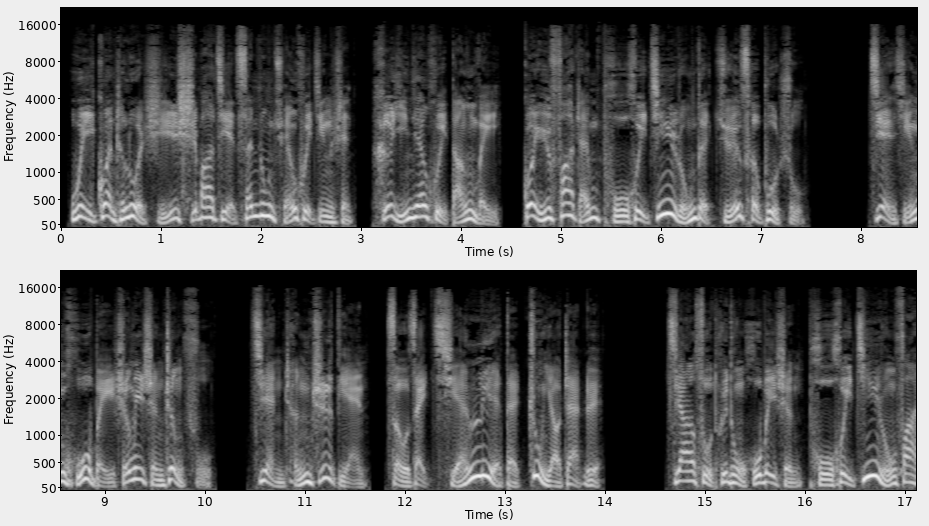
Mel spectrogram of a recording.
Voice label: 男 解说 金融服务网格化 城乡金融一体化发展

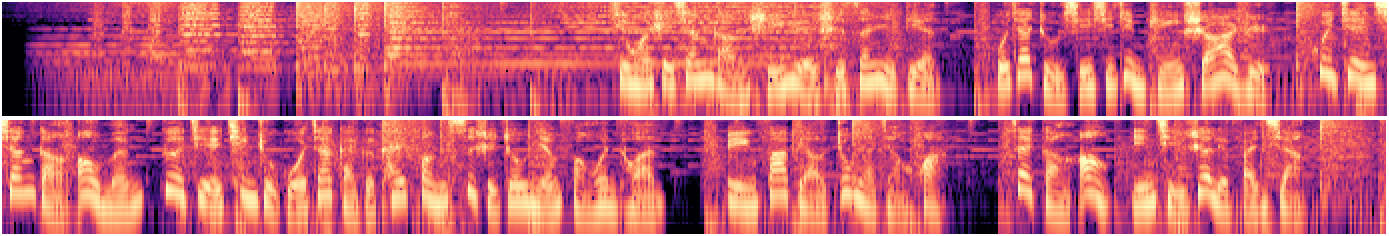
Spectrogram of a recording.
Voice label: 女 新闻快讯

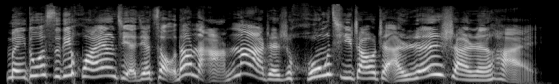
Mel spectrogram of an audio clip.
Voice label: 女 模仿, 国语女声配音; 宋丹丹

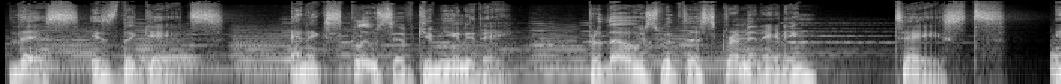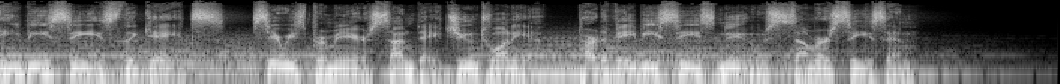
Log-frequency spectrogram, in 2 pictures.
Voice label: 外籍男 电视广告; The Gates

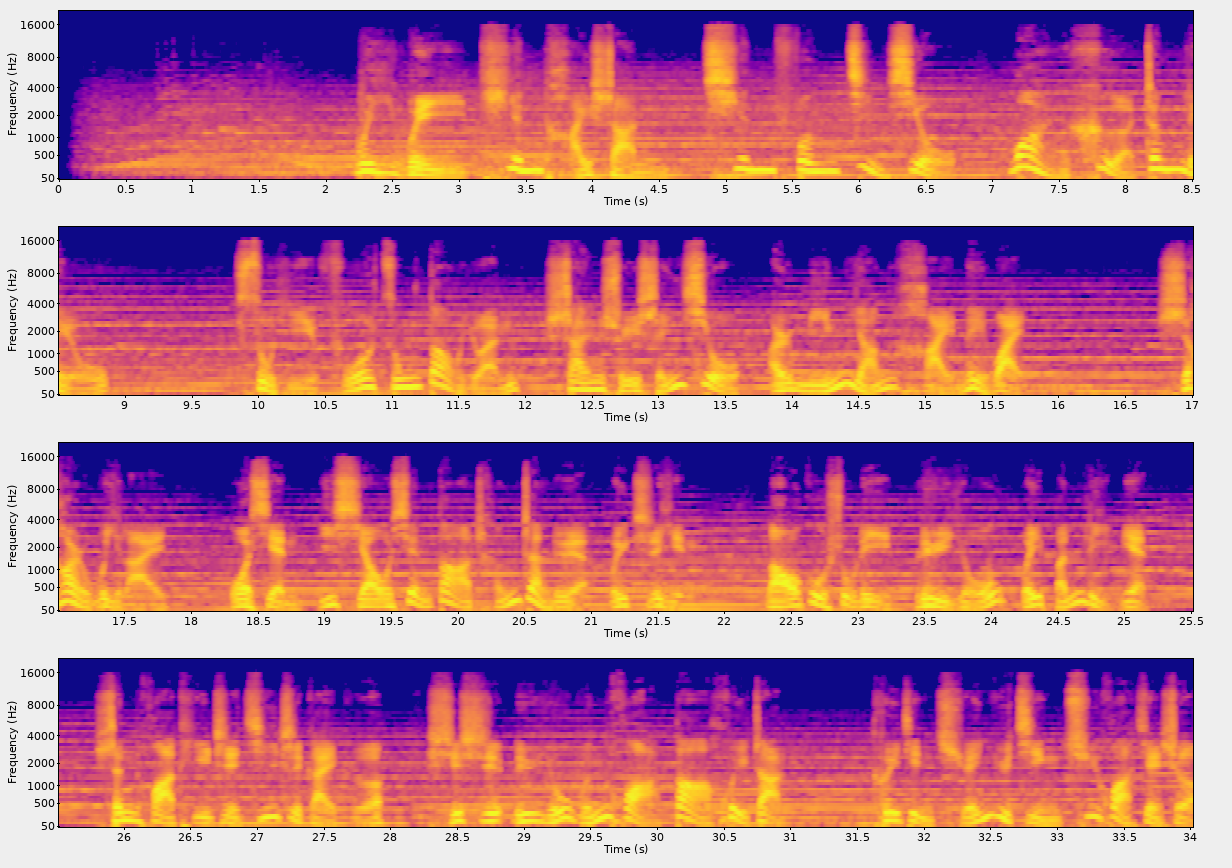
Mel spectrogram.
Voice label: 男 专题, 国语男声配音 磁性; 天台山旅游工作总结

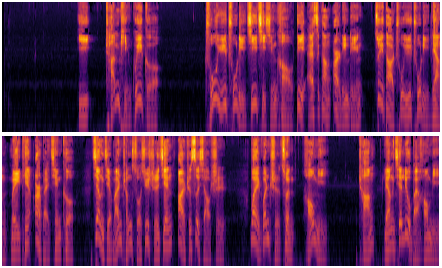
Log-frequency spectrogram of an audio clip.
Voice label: 男 产品介绍; 厨余处理机

